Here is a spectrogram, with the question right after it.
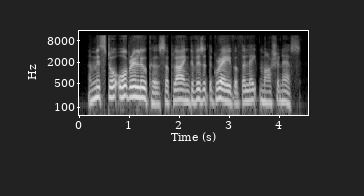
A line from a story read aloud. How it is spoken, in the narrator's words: said flatly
